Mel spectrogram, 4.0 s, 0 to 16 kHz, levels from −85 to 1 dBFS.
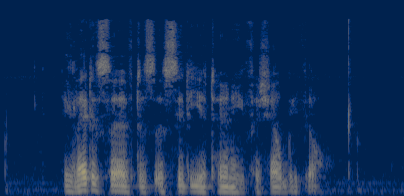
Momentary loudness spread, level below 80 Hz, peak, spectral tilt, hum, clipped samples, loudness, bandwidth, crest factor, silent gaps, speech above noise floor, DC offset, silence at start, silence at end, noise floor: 15 LU; -60 dBFS; -20 dBFS; -4.5 dB/octave; none; under 0.1%; -40 LUFS; 11.5 kHz; 22 dB; none; 33 dB; under 0.1%; 0.65 s; 0.55 s; -72 dBFS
